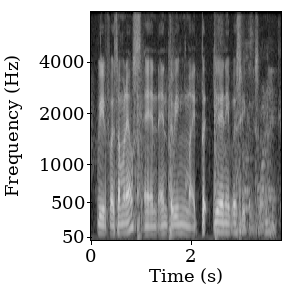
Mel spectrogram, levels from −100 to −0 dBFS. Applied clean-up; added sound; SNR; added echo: none; Hammer; 14 dB; none.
